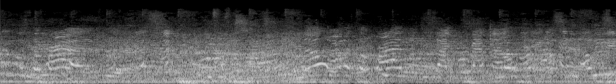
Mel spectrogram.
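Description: Indistinct conversation and chatter of several people in a busy room, over background music with a steady repeating bass line.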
